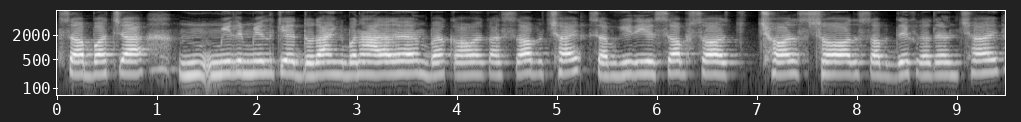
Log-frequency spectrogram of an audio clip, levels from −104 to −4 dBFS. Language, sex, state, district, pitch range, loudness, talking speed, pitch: Maithili, male, Bihar, Samastipur, 220-230 Hz, -17 LUFS, 125 wpm, 225 Hz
